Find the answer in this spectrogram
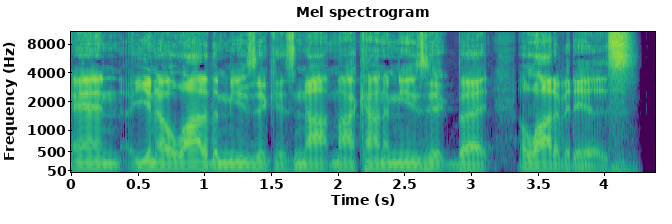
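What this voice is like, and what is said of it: Tennessee accent. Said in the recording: “my accent is probably the most Tennessee, the most 615 thing about me”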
